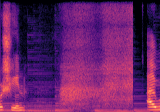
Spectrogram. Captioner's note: blowing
